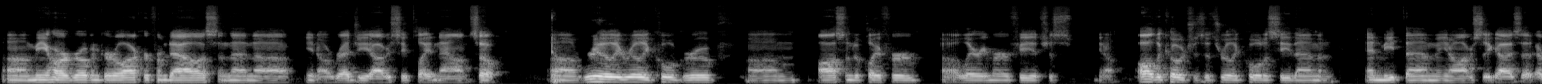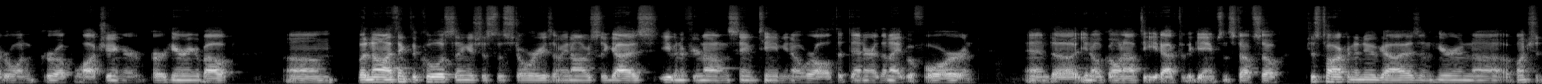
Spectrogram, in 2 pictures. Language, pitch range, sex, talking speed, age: English, 95-105 Hz, male, 235 wpm, 20-39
